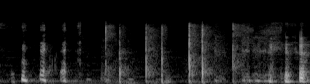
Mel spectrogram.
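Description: Someone thumps their chest over and over, a quick, uneven run of about a dozen dull, close-up hits with short pauses between bursts.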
